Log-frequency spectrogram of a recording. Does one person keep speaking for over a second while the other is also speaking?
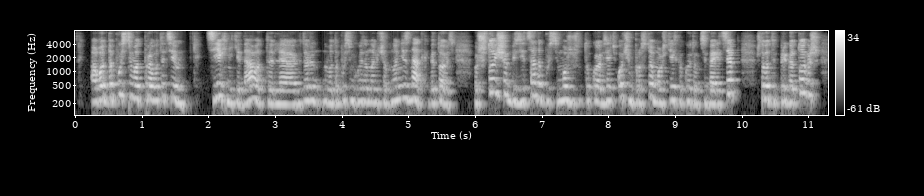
No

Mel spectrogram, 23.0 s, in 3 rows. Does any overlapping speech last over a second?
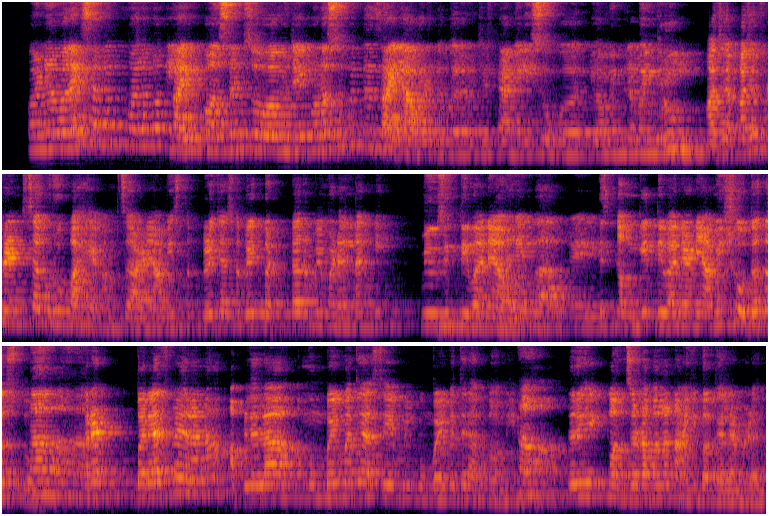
No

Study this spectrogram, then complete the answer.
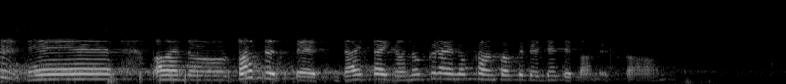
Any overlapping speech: No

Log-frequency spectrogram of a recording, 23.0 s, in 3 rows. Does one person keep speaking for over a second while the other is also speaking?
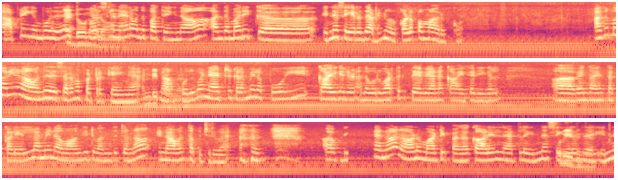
No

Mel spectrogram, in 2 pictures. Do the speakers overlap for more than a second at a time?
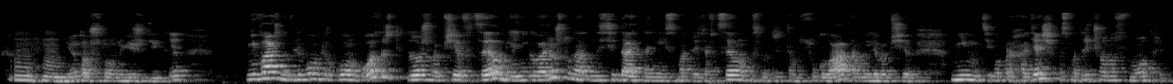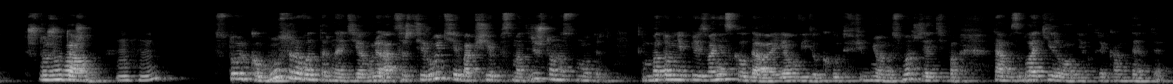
No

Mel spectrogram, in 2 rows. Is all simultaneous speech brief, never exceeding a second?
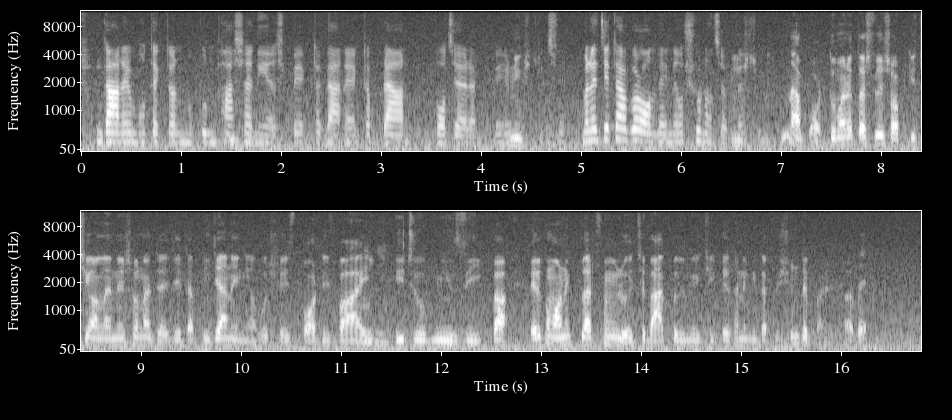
Yes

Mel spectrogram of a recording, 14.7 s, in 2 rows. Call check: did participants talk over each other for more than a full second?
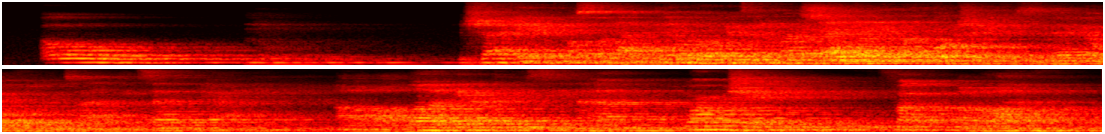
Yes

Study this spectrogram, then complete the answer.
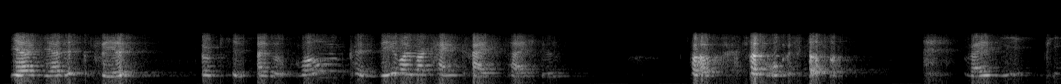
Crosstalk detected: No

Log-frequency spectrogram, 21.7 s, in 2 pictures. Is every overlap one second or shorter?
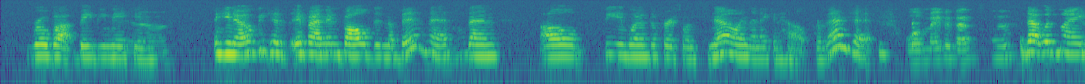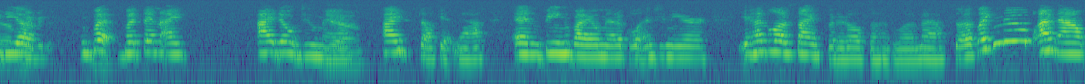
Yes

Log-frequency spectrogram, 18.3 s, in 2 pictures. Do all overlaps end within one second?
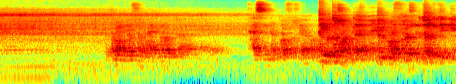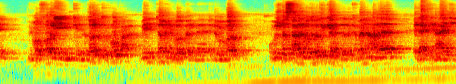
No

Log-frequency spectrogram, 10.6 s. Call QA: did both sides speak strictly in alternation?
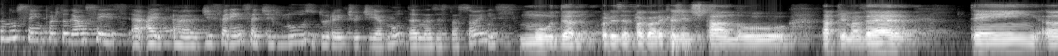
Yes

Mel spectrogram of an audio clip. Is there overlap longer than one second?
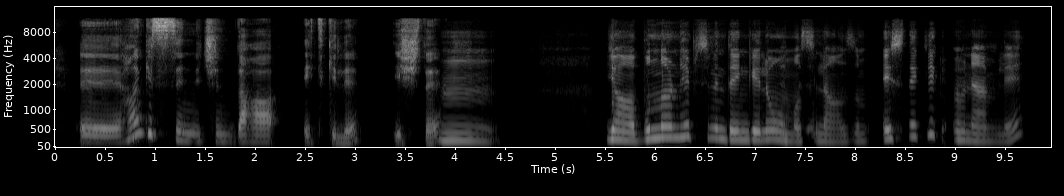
No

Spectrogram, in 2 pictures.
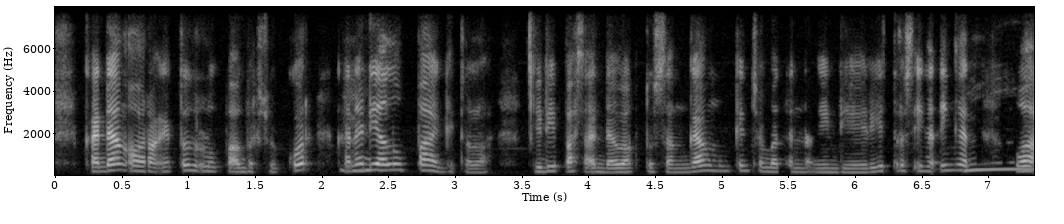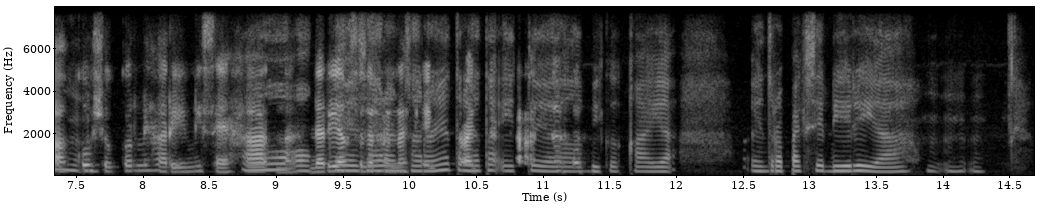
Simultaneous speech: Yes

